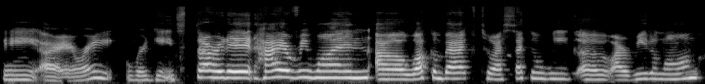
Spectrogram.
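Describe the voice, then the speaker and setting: A woman with a fairly high voice hosts a livestream in a casual, chatty style. She is on a video call, with little room sound around her. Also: unhurried, no echo. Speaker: host, campaign director. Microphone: video call mic.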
